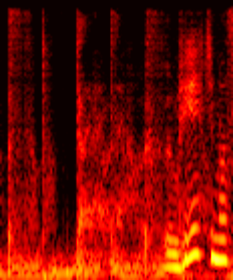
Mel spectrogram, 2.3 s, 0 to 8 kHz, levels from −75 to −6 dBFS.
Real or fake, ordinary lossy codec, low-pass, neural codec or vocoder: fake; AAC, 48 kbps; 7.2 kHz; codec, 16 kHz, 0.5 kbps, FreqCodec, larger model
